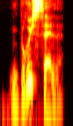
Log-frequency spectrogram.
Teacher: on ne prononce pas la lettre X comme d'habitude, mais on la prononce tout simplement se. Donc on va dire Bruxelles.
